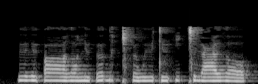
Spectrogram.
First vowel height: high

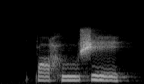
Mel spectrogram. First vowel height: low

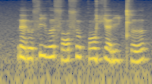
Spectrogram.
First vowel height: mid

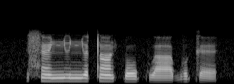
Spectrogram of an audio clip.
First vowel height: mid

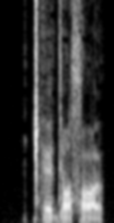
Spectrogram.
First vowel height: mid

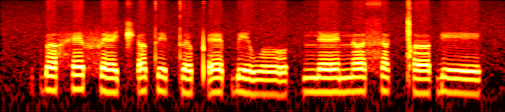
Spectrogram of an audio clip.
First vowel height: mid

